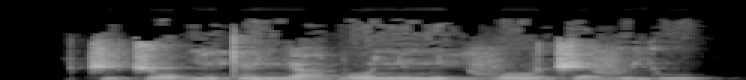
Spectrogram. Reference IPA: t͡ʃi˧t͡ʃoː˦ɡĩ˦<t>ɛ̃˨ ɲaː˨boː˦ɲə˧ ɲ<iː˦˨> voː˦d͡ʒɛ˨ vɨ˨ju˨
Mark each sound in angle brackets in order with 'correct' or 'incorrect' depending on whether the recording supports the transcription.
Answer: correct, incorrect

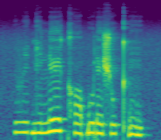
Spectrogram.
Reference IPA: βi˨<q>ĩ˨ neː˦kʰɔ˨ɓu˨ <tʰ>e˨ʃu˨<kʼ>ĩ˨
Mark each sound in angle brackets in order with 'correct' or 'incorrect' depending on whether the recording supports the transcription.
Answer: incorrect, incorrect, correct

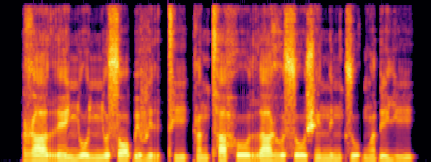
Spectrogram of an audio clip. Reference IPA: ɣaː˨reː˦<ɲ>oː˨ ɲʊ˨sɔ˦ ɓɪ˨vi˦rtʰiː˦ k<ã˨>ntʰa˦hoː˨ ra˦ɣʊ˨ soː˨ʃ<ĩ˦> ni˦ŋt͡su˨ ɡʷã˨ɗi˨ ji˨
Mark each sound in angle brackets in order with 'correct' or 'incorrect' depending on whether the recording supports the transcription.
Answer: correct, incorrect, correct

